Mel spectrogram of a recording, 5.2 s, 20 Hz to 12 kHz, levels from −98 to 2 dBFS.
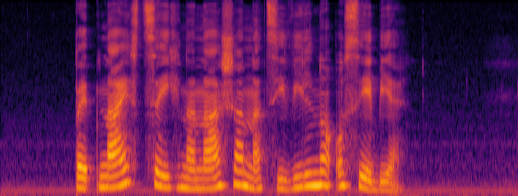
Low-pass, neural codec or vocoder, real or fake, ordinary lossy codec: none; none; real; none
